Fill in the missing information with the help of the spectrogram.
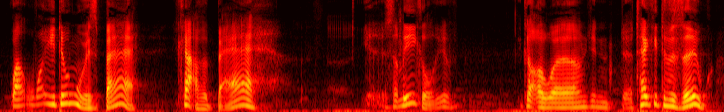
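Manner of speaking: high-pitched, flustered telling-off; lightly voiced officer, halting as he finds the order; objecting policeman. Policeman telling a driver off about his bear, flustered objection. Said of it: "he says".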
